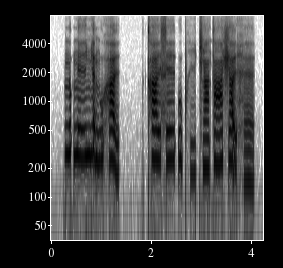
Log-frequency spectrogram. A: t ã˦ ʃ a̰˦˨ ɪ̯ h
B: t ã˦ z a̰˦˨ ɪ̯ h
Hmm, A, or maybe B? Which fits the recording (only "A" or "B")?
A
